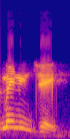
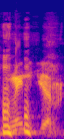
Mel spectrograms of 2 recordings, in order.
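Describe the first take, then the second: First: The word ends with a 'jay' sound. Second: The word ends with a 'jer' sound. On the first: The speaker calls it wrong. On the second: The speaker calls it right.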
